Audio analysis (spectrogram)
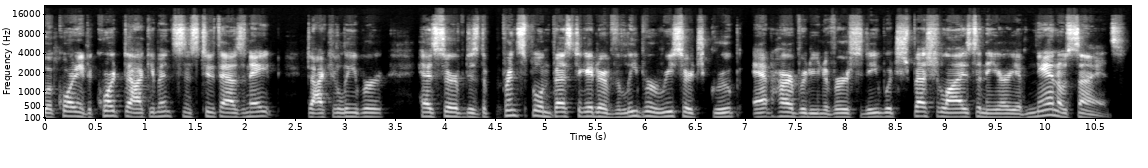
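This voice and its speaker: Man reading news, slightly high voice, dry sound. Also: no room sound. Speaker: news reader and commentator. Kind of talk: reading news stories aloud with informal commentary.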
